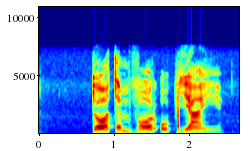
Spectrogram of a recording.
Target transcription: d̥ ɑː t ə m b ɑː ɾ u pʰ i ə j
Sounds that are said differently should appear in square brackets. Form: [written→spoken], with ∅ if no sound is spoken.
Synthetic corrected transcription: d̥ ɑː t ə m [b→v] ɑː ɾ [u→ɔ] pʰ [i→j] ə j

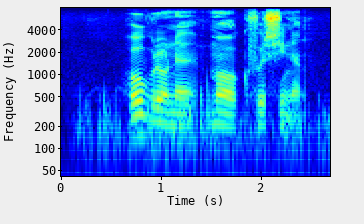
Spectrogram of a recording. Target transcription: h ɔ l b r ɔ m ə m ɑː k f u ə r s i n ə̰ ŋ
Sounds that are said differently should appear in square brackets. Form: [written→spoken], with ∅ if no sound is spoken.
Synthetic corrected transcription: h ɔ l b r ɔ [m→n] ə m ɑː k f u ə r s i n ə̰ ŋ

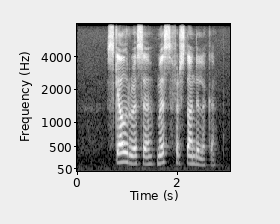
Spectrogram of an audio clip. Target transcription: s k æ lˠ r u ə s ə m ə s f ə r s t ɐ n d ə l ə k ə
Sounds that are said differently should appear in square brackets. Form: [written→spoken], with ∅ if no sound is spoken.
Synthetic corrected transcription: s k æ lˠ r u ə s ə m ə s f ə r s t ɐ n d ə l ə k ə

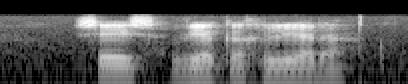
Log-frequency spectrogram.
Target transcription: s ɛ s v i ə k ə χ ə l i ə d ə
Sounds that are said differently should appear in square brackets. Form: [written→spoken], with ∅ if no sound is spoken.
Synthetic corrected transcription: s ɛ s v i ə k ə χ ə l i ə d ə

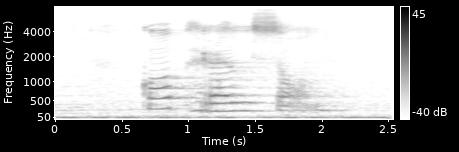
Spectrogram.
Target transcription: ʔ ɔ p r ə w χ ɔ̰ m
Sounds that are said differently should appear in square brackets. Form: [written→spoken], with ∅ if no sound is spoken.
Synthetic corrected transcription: [ʔ→k] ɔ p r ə w [χ→s] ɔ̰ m

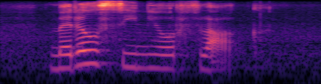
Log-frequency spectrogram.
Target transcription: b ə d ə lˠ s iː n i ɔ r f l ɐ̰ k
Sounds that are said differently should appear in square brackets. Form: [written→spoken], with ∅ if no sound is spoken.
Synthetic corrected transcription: [b→m] ə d ə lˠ s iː n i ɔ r f l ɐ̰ k

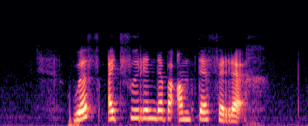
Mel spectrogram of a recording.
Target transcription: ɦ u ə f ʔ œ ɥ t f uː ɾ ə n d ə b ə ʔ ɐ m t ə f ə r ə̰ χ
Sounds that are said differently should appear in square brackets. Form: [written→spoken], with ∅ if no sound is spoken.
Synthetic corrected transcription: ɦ u ə f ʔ œ ɥ t f uː ɾ ə n d ə b ə ʔ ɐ m t ə f ə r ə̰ χ

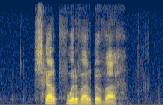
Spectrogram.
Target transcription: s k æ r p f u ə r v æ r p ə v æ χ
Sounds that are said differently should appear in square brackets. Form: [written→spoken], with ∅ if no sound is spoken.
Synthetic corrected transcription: s k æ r p f u ə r v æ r p ə v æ χ

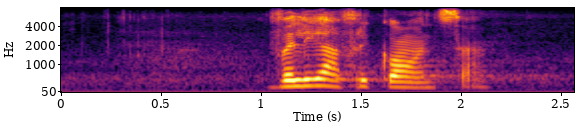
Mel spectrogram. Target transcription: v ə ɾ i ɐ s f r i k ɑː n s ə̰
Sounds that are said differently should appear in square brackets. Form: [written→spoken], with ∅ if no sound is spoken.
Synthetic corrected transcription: v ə [ɾ→l] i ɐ [s→∅] f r i k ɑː n s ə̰

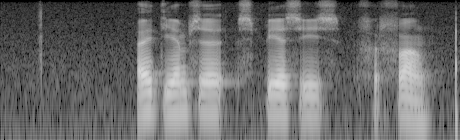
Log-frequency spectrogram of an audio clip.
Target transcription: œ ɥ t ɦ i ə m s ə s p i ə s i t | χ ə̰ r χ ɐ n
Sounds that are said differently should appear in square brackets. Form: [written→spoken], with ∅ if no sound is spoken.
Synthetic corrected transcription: œ ɥ t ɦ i ə m s ə s p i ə s i [t→s] | [χ→f] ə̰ r [χ→f] ɐ [n→ŋ]

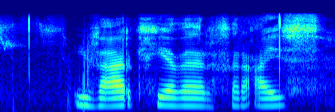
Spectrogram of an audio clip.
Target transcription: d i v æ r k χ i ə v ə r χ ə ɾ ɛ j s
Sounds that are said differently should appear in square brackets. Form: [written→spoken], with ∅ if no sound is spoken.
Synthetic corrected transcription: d i v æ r k χ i ə v ə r [χ→f] ə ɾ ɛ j s

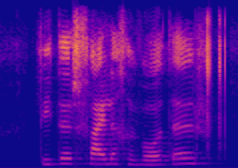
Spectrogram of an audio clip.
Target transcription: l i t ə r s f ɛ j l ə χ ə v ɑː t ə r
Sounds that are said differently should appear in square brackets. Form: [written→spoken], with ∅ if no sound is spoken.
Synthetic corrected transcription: l i t ə r s f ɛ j l ə χ ə v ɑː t ə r

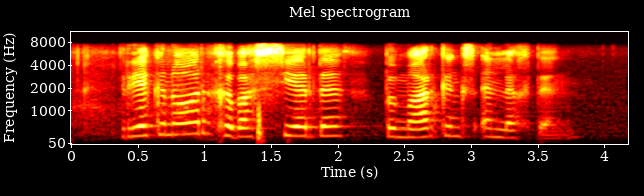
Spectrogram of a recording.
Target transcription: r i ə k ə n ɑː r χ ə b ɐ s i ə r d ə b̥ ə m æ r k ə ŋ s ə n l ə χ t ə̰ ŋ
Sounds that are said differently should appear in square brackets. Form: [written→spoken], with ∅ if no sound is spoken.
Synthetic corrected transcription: r i ə k ə n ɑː r χ ə b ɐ s i ə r d ə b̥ ə m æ r k ə ŋ s ə n l ə χ t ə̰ ŋ

